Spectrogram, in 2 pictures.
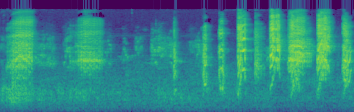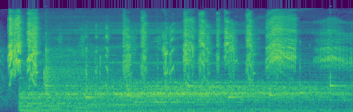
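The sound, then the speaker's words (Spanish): A parrot squawks loudly again and again in a quick, uneven series of harsh, piercing calls. Partway through, a dense steady background noise rises beneath the continuing squawks. “Loro.”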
